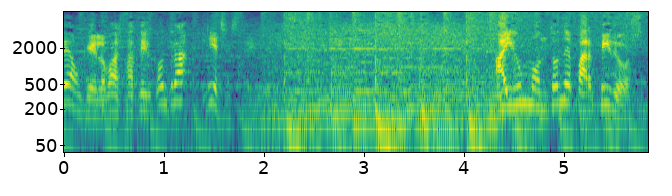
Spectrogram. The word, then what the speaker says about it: Liechtenstein: Su día no se pudo jugar por la amenaza terrorista, y el lunes ya de clasificación para el próximo mundial contra Liechtenstein, o Liechtenstein, que es como se pronuncia.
